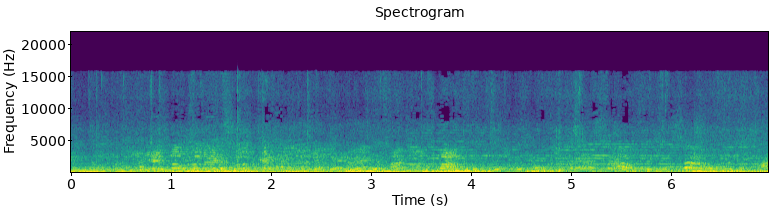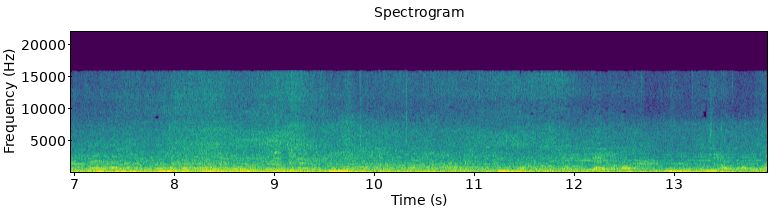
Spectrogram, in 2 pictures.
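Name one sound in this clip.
Footsteps shuffle on a paved street.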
